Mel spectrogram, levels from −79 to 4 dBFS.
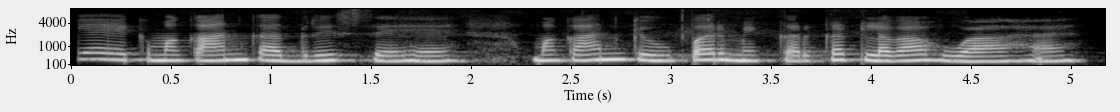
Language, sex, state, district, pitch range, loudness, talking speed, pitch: Hindi, female, Jharkhand, Garhwa, 240-270 Hz, -15 LUFS, 160 wpm, 255 Hz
